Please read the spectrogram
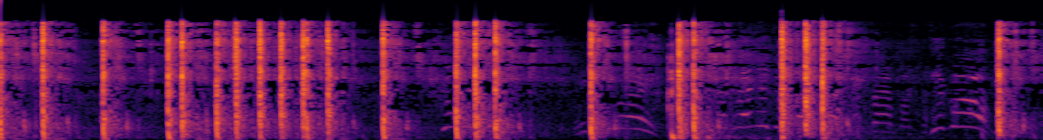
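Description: Several rifles fire single shots at an uneven pace from a firing line. The shots come quickly, close together, about two to three seconds in, and are more spaced out in the second half.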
